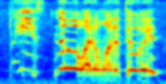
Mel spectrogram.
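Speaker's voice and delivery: high, whimpering fake-cry plea; whiny crying plea. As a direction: beg like a child about to cry. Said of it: "I'll just cry".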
